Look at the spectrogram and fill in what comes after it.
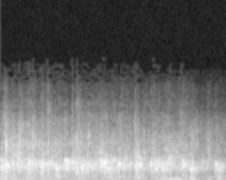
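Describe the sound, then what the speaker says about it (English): A church audience claps hands in a continuous, faint patter of applause during Tim Storey's sermon, with no voices over it. "Somebody clap your hands like that's a good possibility"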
